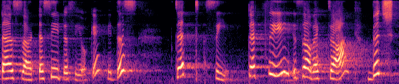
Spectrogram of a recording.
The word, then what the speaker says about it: tsetse: Don't spell it as Tsetse, okay? It is Tsetse.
